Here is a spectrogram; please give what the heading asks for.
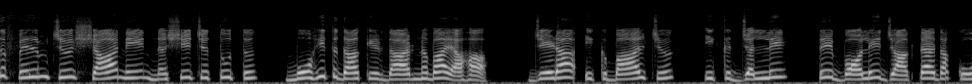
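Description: Near the very end of the speech, from 9.45 to 9.48 s, compressed frames are skipped. Some coded frames were missing or rejected by the decoder, so playback leaps forward by around 70 ms, which fits about three 20 ms frames. Instead of a silent gap, as in a dropout, the speech simply jumps ahead at the join.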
